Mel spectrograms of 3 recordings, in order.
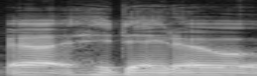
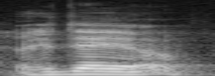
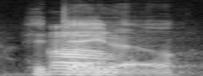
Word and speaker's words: Hideto Ogata: No, Hideto Ogata. Hideo. Hideto. Hideo.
